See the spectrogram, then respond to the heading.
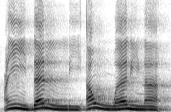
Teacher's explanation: Maka cara bacanya tanwin ini dileburkan atau dimasukkan ke lam, tidak disertai dengungan. Artinya ini bacanya bukan aidan tapi aidal dan cukup ditekan. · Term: idgham bila gunnah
